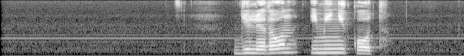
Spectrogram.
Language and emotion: Russian, neutral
